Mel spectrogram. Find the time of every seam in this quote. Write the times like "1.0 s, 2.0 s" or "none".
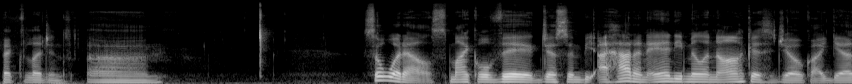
none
